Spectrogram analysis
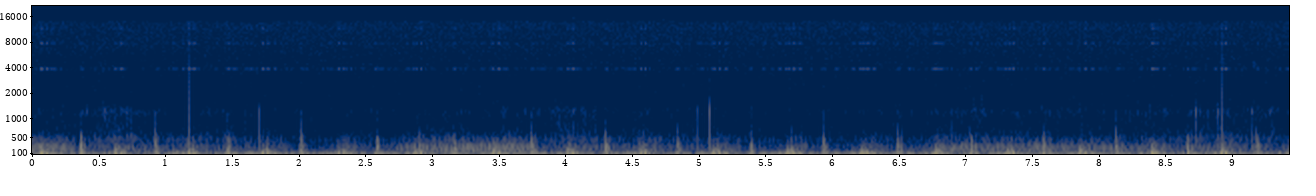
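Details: Female heartbeat recorded after breath holding: low, steady paired thumps at about 110 per minute, somewhat fast; normal heart sounds.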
